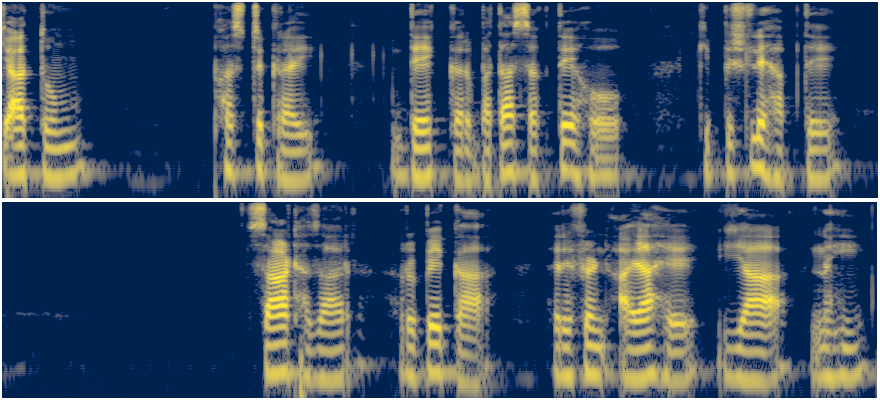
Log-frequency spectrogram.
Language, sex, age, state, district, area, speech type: Urdu, male, 18-30, Jammu and Kashmir, Srinagar, rural, read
